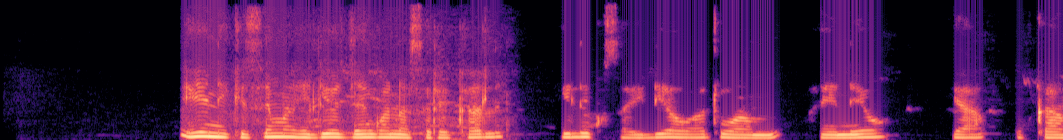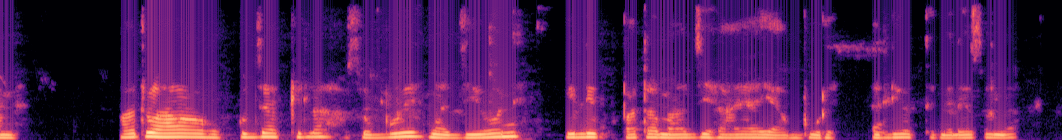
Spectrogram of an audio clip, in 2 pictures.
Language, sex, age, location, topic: Swahili, female, 36-49, Nakuru, health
